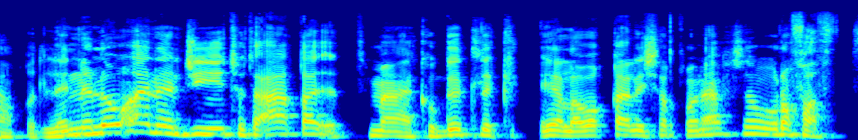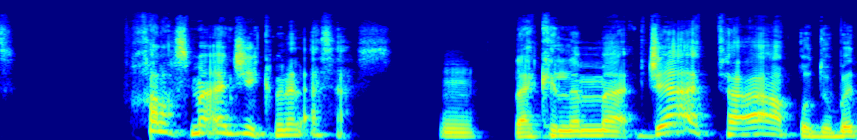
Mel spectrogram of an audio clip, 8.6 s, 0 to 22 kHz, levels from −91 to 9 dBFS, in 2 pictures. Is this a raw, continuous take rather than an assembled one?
no; 2 cuts; at 4.7 s, 6.8 s

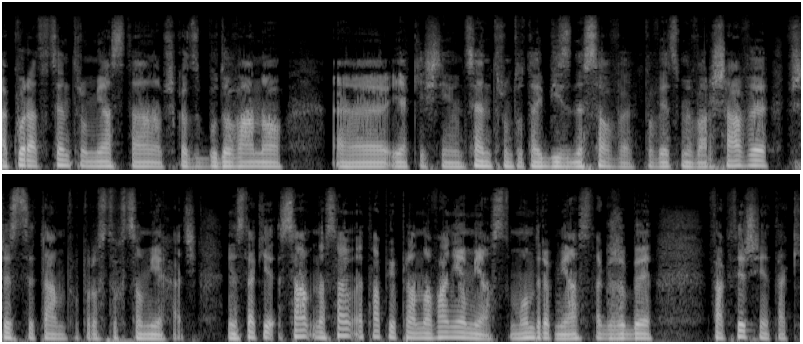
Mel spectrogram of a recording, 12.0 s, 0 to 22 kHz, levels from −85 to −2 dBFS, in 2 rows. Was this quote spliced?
yes; 2 cuts; at 5.8 s, 10.1 s

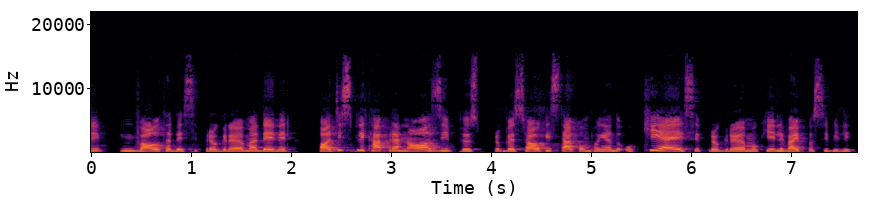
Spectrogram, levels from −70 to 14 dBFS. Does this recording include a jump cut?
yes; 1 cut; at 3.6 s

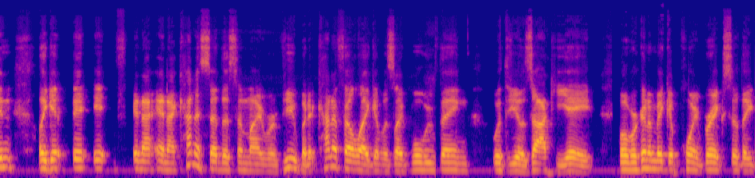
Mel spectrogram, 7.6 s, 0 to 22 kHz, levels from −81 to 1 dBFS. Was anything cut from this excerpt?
yes; 2 cuts; at 4.4 s, 6.1 s

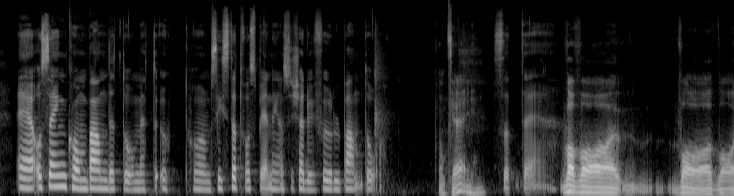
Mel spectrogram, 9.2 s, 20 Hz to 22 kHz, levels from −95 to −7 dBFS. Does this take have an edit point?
no; 0 cuts

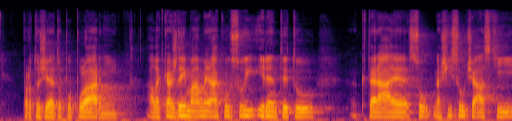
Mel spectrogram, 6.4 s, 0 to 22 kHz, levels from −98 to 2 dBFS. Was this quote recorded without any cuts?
yes; 0 cuts

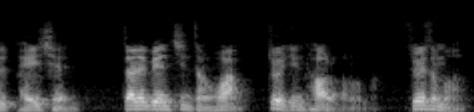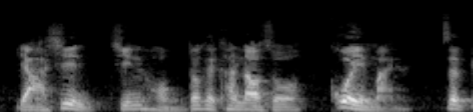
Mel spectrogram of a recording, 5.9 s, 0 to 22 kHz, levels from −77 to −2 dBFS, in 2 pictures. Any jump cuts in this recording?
yes; 4 cuts; at 1.6 s, 2.5 s, 3.0 s, 4.9 s

